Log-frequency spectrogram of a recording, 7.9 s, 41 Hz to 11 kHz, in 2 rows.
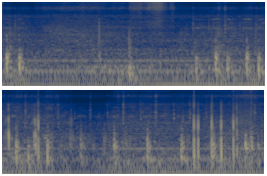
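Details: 2014 Nissan Qashqai J11 while driving: irregular sharp knocks in clusters over low road rumble; suspected steering rack knock.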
